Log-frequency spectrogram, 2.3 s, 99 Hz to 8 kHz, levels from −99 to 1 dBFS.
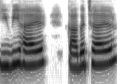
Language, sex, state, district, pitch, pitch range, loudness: Marathi, female, Maharashtra, Nagpur, 275 Hz, 260-295 Hz, -12 LUFS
